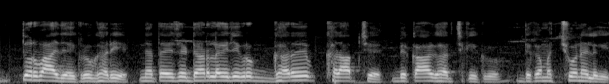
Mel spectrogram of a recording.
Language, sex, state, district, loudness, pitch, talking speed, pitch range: Magahi, male, Bihar, Jamui, -17 LUFS, 165 Hz, 245 wpm, 150-180 Hz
